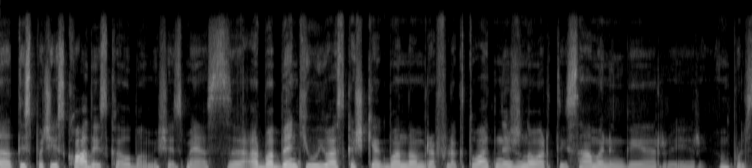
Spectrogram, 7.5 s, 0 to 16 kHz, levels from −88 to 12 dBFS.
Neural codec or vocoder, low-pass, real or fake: none; 14.4 kHz; real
